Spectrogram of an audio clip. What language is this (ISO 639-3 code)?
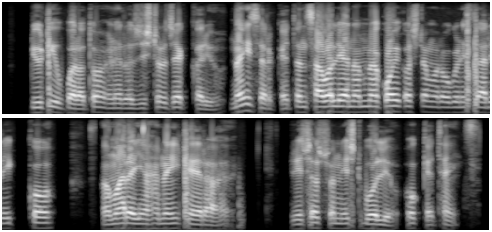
guj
